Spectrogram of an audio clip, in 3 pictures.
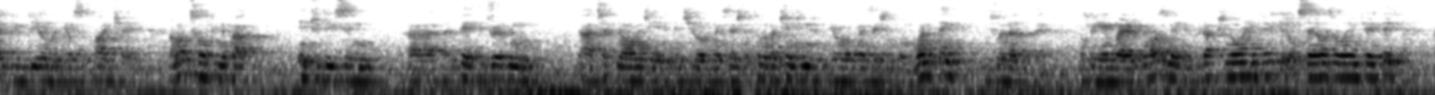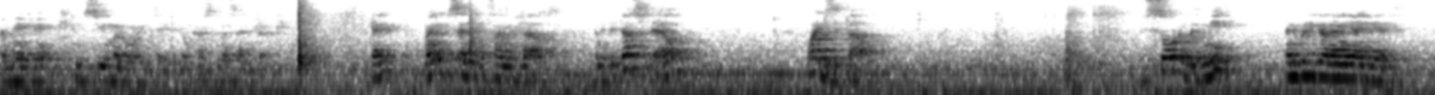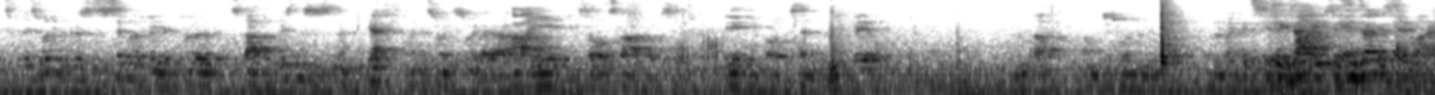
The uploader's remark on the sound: Audio of a talk given at the Royal Mint on the role of people in the transformation process for the ION leadership programme at Swansea University.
